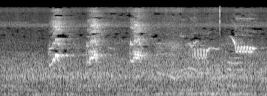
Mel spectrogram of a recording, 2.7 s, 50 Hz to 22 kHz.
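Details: Female Asian Koel, February 2021: three harsh, sharp high notes about 0.4 seconds apart, followed by two shorter rising-then-falling notes, over steady background hum.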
